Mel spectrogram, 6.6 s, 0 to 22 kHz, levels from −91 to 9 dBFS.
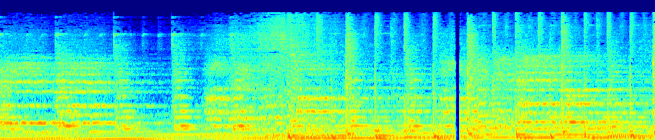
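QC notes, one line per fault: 4.55–4.60 s: gap at a join of encoded pieces, a break of about 49 ms in continuous sound. Separately encoded pieces were joined untrimmed, so encoder delay and end padding sit at the seam. Unlike a dropout, the edges are codec-smeared and the sound resumes exactly where it stopped.
4.78 s to end: section at the wrong speed. The audio runs 1.27 times too fast, so it rises about four semitones and hurries at once, likely from being fitted to the wrong clock. Tempo and pitch move together, which separates this from a pitch shift.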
